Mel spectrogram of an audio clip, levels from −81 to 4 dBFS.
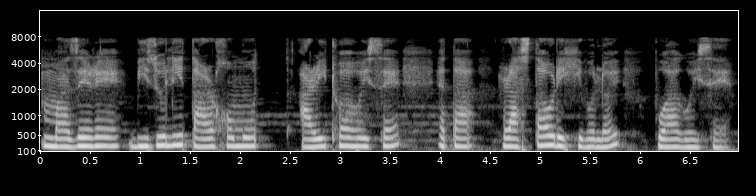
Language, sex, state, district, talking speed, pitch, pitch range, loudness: Assamese, female, Assam, Kamrup Metropolitan, 95 wpm, 215 Hz, 200-220 Hz, -15 LUFS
